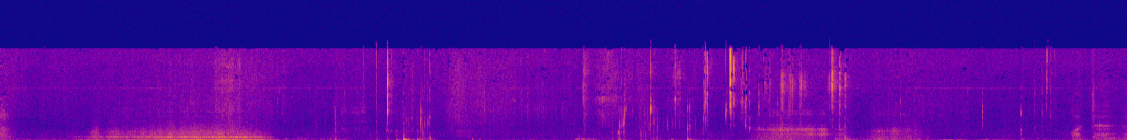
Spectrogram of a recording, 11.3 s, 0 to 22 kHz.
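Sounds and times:
heavy rubbing rumble of ear massage: 0.8 - 2.9
wet wavering mouth noises: 5.8 - 8.5.

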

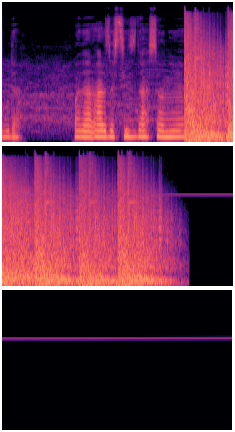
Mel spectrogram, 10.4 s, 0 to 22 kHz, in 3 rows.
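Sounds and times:
speech: 0.0 - 0.4, 1.1 - 4.6
dense volley of rifle gunfire: 2.8 - 6.2.

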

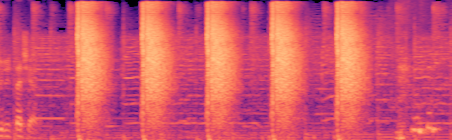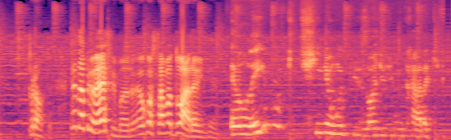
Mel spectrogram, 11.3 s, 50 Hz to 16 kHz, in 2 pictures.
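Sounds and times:
speech: 0.0 - 1.5, 6.1 - 11.2
whip cracks: 1.0 - 4.7
laughter: 5.0 - 5.7.

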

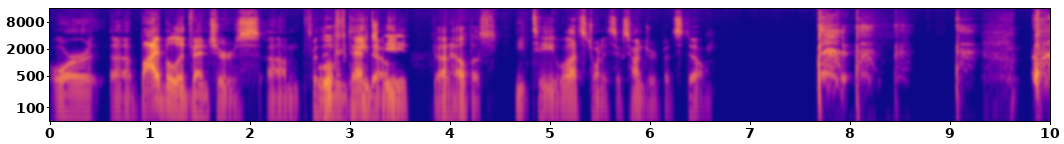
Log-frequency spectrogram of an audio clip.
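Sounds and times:
speech: 0.0 - 6.7
person coughing: 7.7 - 9.9.

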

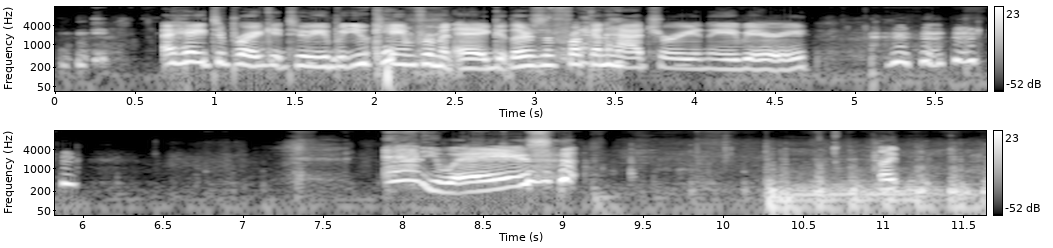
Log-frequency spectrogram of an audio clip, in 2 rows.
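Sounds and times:
speech: 0.7 - 6.0, 7.3 - 9.2, 11.0 - 11.3
broken chair being moved, scraping and creaking: 9.8 - 11.6.

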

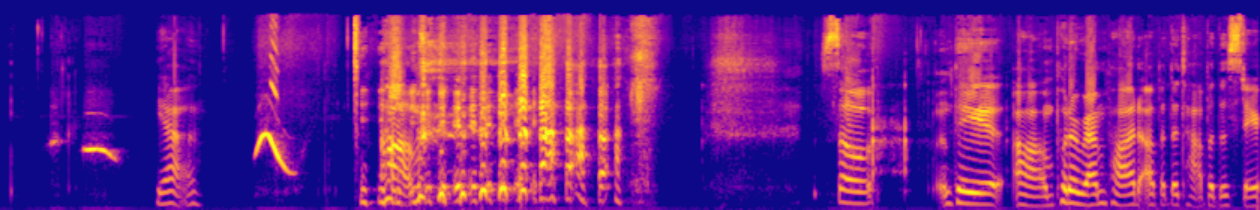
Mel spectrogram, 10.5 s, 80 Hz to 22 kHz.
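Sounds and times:
short whistled notes inside a house: 0.4 - 1.2, 2.1 - 2.6
speech: 1.3 - 1.8, 3.0 - 5.5, 7.0 - 10.4
laughter: 3.1 - 5.2.

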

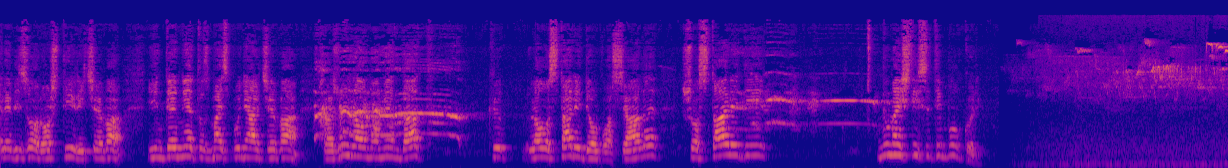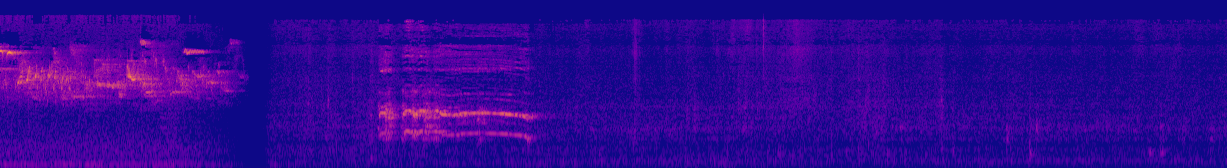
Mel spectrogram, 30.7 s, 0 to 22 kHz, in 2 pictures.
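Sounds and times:
speech: 0.0 - 5.5, 6.1 - 9.7, 11.0 - 12.4
steady outdoor hiss and rustle: 0.0 - 17.8, 18.6 - 30.6
rooster crowing: 3.9 - 6.0, 9.2 - 11.0, 20.0 - 22.3.

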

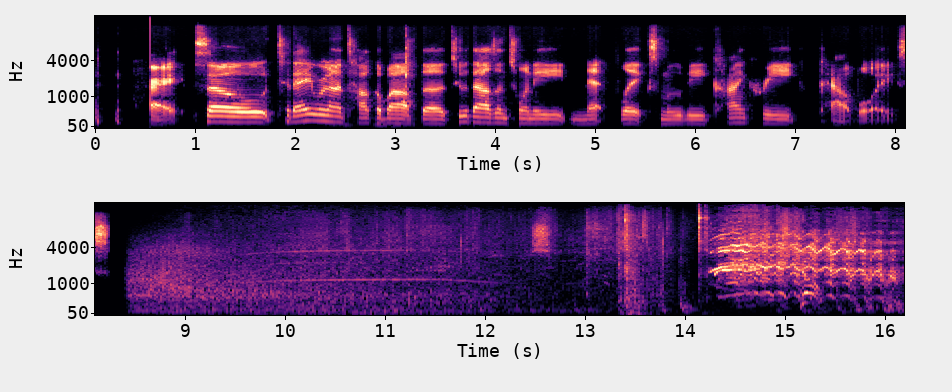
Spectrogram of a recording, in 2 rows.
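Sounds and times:
speech: 0.6 - 8.6
horse neighing: 14.2 - 16.1.

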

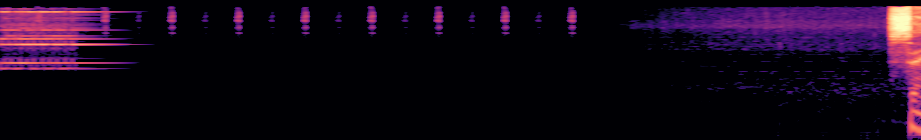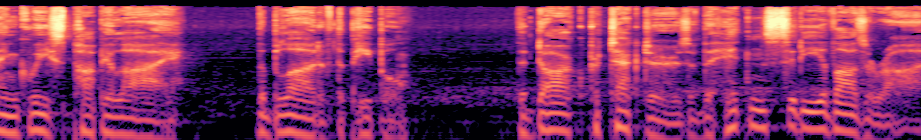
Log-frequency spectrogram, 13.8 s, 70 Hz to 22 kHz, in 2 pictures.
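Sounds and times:
phone ringing with a bright electronic tone: 0.0 - 1.0
steady wash of hiss and rumble: 4.6 - 13.8
speech: 6.7 - 10.1, 10.8 - 13.8.

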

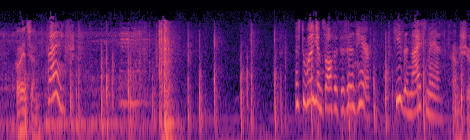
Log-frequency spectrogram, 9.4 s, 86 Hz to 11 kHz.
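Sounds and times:
speech: 0.3 - 1.6, 5.9 - 9.3
settlement house building door opening and closing: 2.1 - 3.7
door thudding closed: 3.1 - 3.6.

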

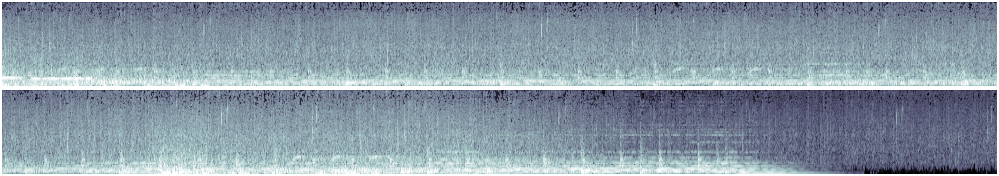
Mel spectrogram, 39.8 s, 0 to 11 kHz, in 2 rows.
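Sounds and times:
low rumble: 0.0 - 10.5, 22.2 - 32.9
heavy rain falling: 0.0 - 39.8.

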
